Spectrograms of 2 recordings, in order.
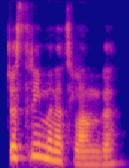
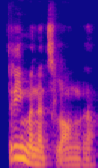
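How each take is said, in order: First: Just said higher, stretched out; stress on just. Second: Said in the usual way. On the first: Shown as a demonstration. Annoyed driver stressing how long the coffee takes, with a stressed just. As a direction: lean hard on the word just.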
